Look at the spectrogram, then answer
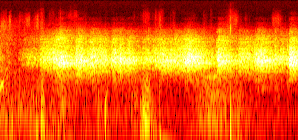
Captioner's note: radio static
